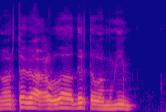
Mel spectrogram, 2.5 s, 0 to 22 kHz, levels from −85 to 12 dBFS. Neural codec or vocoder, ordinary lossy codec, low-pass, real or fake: autoencoder, 48 kHz, 128 numbers a frame, DAC-VAE, trained on Japanese speech; none; 19.8 kHz; fake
